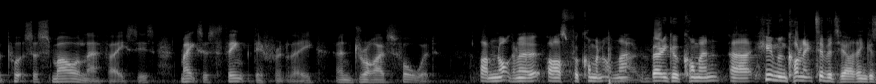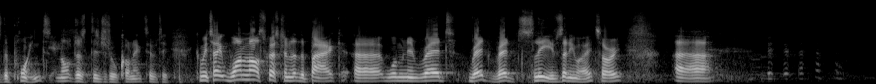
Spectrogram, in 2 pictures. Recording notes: The Urbanisation Forum at Google HQ. A special recording of the Urbanisation forum on Connectivity, hosted by the Swedish Chamber of Commerce at Google's UK headquarters in King's Cross.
